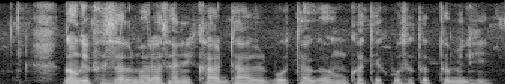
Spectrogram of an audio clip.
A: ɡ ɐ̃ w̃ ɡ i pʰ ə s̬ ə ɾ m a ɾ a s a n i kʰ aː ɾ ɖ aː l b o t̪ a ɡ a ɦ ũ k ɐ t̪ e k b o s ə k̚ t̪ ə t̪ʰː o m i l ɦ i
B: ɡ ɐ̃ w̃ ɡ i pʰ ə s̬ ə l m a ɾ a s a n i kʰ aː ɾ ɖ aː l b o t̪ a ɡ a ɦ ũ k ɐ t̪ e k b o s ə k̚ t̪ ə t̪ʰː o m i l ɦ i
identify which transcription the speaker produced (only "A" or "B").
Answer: B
